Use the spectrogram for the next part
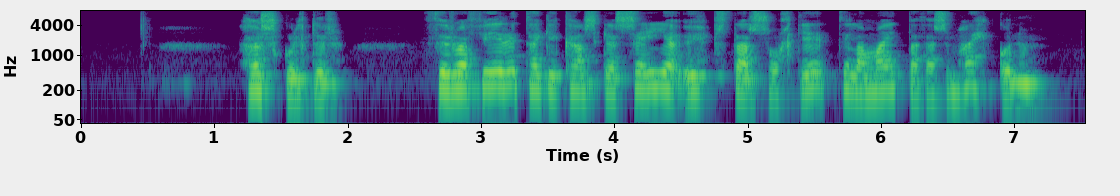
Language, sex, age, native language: Icelandic, female, 40-49, Icelandic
